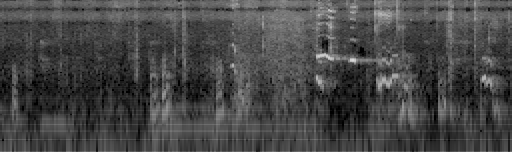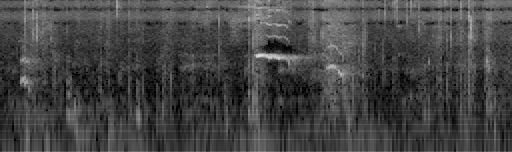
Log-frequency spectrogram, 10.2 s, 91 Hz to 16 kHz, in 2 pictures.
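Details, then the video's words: Three-week-old Italian Greyhound puppies exploring their world, filmed on a phone: thin high whistled squeaks near two seconds and again near eight, with soft snuffles, grunts and rustling between them. "Cute puppies making funny noises Italian Greyhound (3 weeks old)"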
